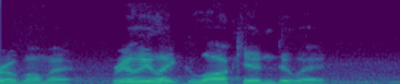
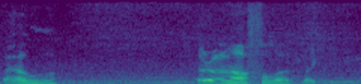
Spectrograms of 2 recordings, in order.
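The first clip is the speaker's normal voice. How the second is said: smug grin; 4 dB quieter than usual. Acted. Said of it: "a half shit-eating grin".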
